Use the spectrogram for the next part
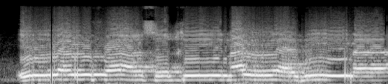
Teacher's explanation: hamzahnya harokatnya jadi hilang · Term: hamzah wasol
